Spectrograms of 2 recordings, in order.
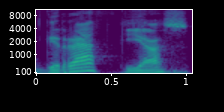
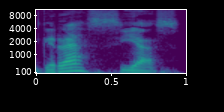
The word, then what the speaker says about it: gracias: bien gracias great again we say bien gracias in Europe and bien gracias in Latin America now that you know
